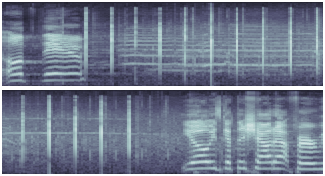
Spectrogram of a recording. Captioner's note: audience applauding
